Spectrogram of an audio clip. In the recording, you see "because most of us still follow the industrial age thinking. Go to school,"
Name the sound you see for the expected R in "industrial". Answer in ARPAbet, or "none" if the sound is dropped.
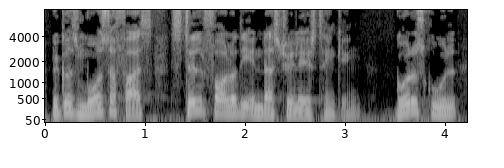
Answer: R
